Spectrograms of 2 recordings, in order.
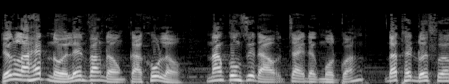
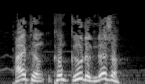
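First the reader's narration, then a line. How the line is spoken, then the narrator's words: Panicked scream. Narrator (Vietnamese): tiếng hét thất thanh của Hồng Quế Chi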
